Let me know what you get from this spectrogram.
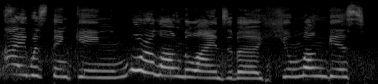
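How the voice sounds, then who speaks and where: A woman voicing an excitable, sarcastic small animal sidekick in a cartoon adventure game, with a dramatic, wisecracking manner. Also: very high voice, unhurried, background noise.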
